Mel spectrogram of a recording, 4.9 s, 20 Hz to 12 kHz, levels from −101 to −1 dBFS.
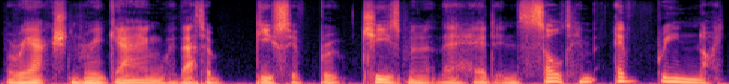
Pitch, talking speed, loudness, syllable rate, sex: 100 Hz, 185 wpm, -21 LUFS, 5.8 syllables/s, male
